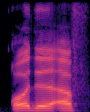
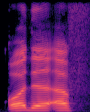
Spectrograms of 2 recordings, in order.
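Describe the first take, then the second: No difference in how they are said.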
